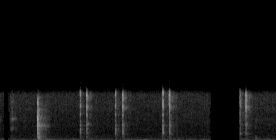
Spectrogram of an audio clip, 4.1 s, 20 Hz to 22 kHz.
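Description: Faint clicks of computer keys or mouse buttons in quick pairs, about one pair a second, as numbers are entered into a TI-84 calculator emulator. A louder single click comes about half a second in. The sound drops out completely for a moment near the end.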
